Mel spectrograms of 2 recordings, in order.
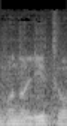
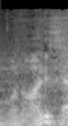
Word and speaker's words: monólito: Essa foi uma das controvérsias que apareceram nesse programa, a mais importante delas, a questão de se é monolito ou monólito. – É, basta consultar o Aurélio, está explicado lá, as duas pronúncias valem.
